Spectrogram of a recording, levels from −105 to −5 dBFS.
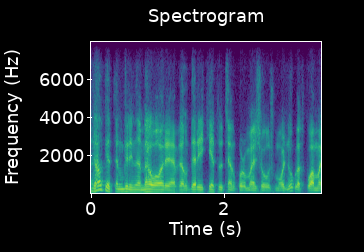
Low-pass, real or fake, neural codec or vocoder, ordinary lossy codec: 7.2 kHz; fake; codec, 16 kHz in and 24 kHz out, 0.6 kbps, FocalCodec, streaming, 2048 codes; Opus, 16 kbps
